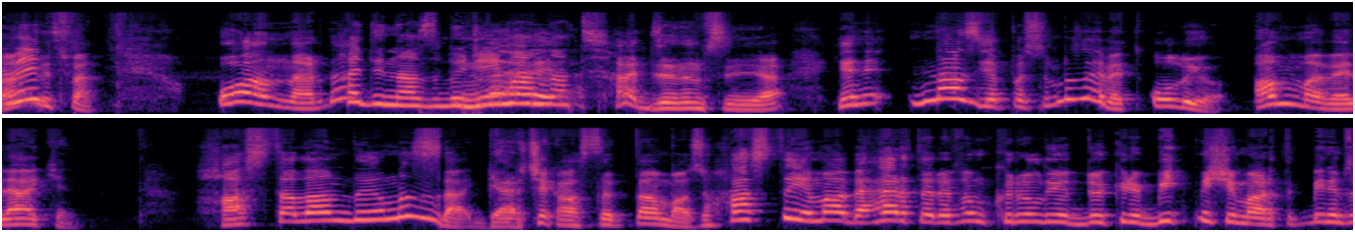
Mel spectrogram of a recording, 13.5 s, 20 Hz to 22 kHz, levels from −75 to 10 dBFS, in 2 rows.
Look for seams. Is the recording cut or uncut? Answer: cut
